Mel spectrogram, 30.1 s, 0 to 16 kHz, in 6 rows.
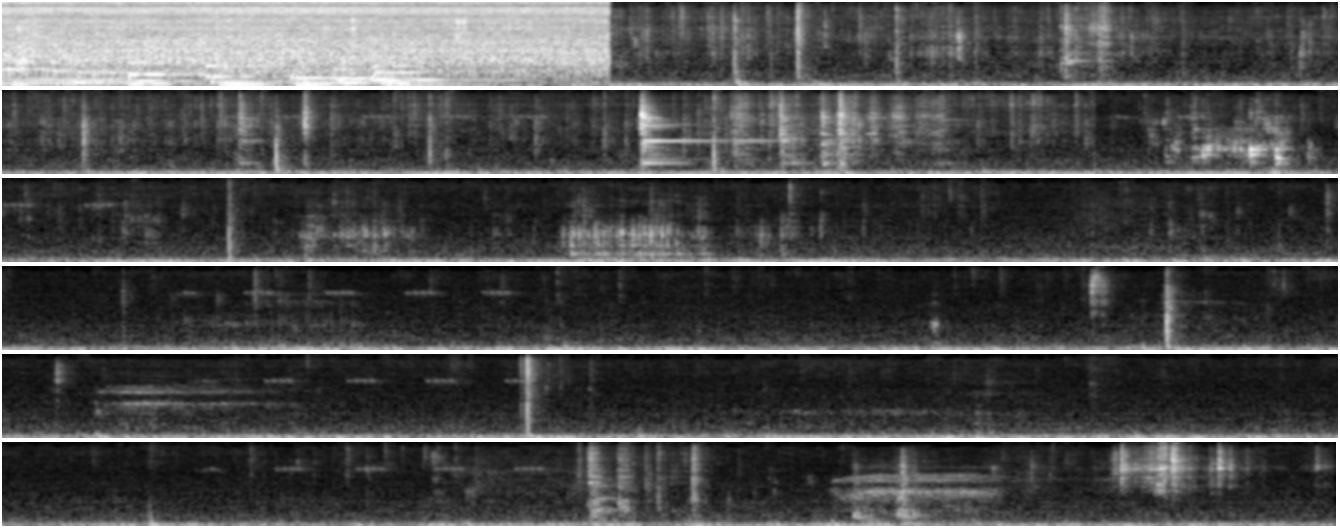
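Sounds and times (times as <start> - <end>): background music: 0.0 - 2.3
dense sizzle: 0.0 - 7.3.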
